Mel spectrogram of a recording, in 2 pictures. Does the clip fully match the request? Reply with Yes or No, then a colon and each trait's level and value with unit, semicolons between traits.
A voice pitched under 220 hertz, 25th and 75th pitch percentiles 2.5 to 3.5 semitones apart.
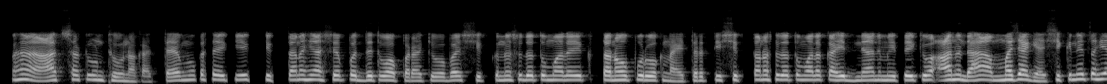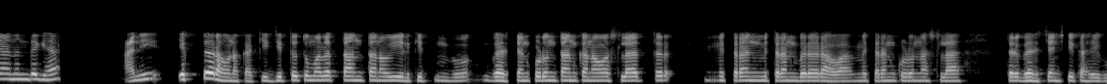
Yes: high, 190 Hz; average, 3.2 semitones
